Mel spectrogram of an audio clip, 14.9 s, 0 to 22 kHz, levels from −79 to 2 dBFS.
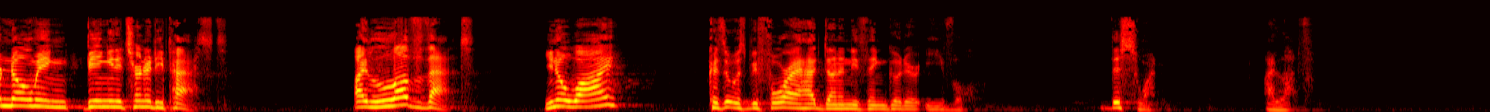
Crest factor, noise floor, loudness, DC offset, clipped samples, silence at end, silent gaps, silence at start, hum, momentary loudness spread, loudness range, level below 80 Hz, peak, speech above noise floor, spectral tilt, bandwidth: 22 dB; -76 dBFS; -24 LUFS; under 0.1%; under 0.1%; 1.85 s; none; 0 s; none; 20 LU; 13 LU; -70 dBFS; -6 dBFS; 52 dB; -4.5 dB/octave; 11.5 kHz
